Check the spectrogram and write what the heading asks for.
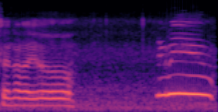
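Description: A cat meows loudly near the end, one drawn-out call that rises slightly and falls away. It follows a lower, level call of about three-quarters of a second at the start.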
